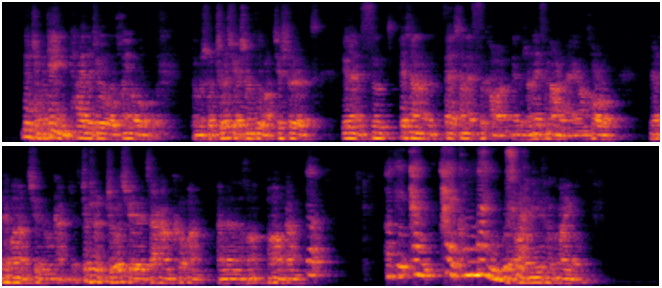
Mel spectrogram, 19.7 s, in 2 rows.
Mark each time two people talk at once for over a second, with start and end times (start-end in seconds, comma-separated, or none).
none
